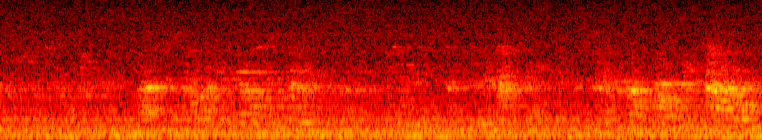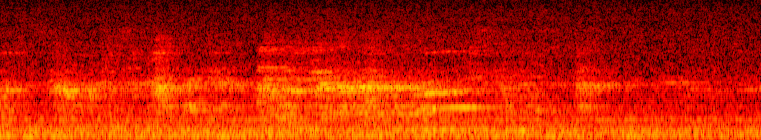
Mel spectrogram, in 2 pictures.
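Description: A man speaks softly and calmly, close by.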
